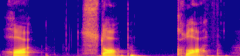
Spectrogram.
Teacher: the british back open rounded vowel o does not exist in american english in britain words like hot stop cloth are all pronounced with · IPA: /ɒ/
